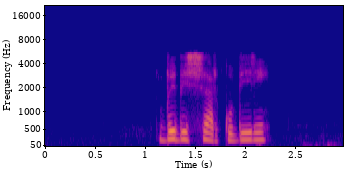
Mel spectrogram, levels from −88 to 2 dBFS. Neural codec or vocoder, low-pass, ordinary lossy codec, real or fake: none; 5.4 kHz; none; real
